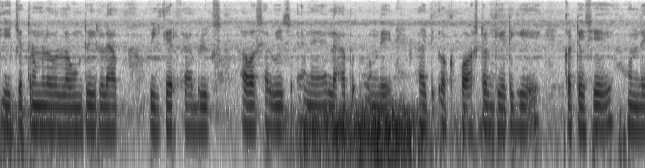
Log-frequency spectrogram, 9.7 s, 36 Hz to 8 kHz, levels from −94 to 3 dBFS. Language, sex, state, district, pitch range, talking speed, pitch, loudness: Telugu, male, Telangana, Hyderabad, 125-130 Hz, 105 wpm, 130 Hz, -18 LUFS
